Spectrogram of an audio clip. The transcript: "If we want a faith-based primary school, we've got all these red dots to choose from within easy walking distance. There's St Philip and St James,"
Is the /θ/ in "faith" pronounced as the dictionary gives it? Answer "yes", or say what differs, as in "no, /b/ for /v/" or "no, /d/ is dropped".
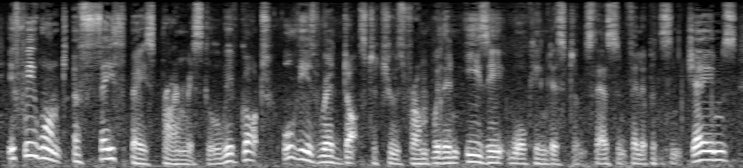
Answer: yes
